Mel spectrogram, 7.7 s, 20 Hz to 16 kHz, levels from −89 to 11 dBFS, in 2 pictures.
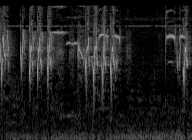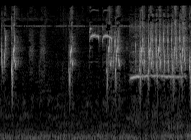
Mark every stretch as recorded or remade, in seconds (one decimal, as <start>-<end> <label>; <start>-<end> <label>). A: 0.0-7.7 recorded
